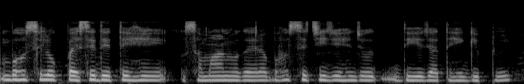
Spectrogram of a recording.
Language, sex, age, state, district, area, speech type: Hindi, female, 18-30, Uttar Pradesh, Jaunpur, urban, spontaneous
